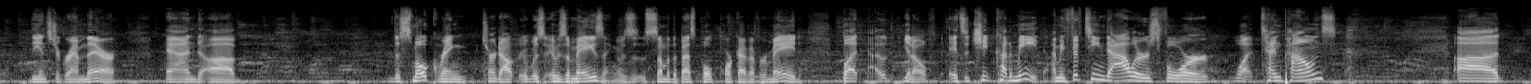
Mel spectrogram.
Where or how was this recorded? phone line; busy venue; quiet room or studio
busy venue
